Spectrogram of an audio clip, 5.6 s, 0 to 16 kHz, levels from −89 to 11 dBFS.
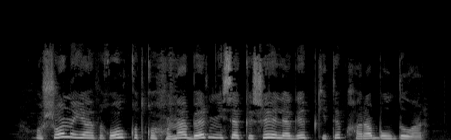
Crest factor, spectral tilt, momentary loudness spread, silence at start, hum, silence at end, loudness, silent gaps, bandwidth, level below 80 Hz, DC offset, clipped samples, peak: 16 dB; -3 dB/octave; 11 LU; 0.45 s; none; 0.35 s; -32 LUFS; none; 11 kHz; -66 dBFS; under 0.1%; under 0.1%; -16 dBFS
